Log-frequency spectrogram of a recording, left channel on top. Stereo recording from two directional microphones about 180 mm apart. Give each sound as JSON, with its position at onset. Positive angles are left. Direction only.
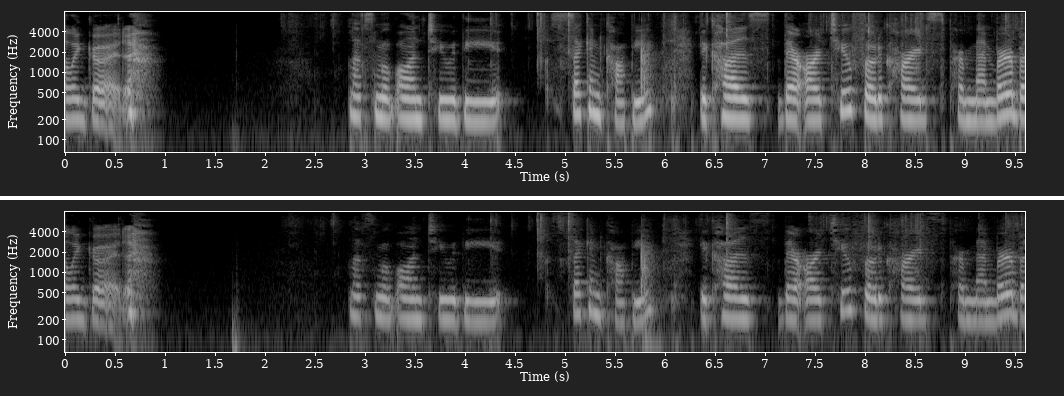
{"t": 0.0, "sound": "speech", "side_deg": 25}
{"t": 2.8, "sound": "speech", "side_deg": 50}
